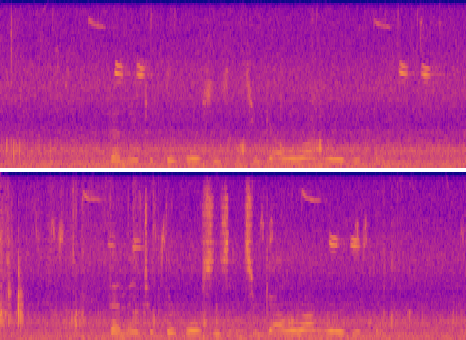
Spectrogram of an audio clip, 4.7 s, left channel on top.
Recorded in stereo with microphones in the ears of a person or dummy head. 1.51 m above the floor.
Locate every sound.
1.1 s a woman speaking: 85° right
